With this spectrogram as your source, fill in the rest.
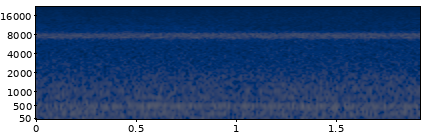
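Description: Honey bees buzz in an open hive during an inspection, a dense, steady drone that is close and constant, with no voices.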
